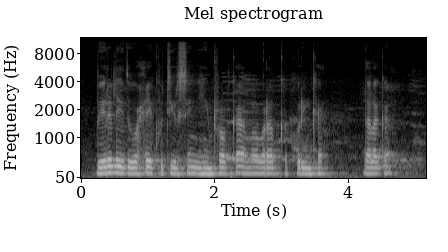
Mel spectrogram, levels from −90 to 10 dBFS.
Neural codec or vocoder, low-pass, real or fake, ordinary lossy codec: none; 10.8 kHz; real; MP3, 96 kbps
